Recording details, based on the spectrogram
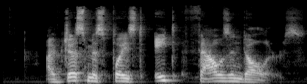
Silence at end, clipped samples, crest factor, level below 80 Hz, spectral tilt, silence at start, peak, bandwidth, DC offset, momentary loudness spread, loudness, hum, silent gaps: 0.05 s; under 0.1%; 16 dB; -56 dBFS; -3.5 dB/octave; 0.45 s; -2 dBFS; 16.5 kHz; under 0.1%; 10 LU; -16 LUFS; none; none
